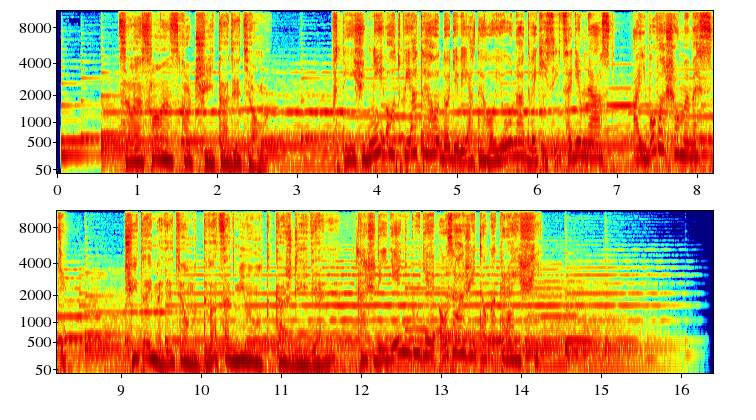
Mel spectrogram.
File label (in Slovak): rozhlas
